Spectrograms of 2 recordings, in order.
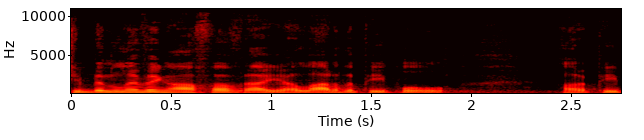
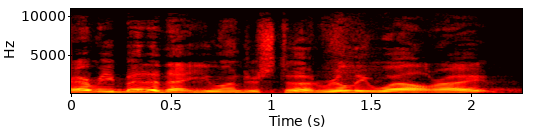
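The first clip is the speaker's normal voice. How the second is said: loud, knowing, swooping sarcastic tone; 3 semitones higher, 9 dB louder than usual. Asking the class whether they understood the material: a little sarcastic. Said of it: "I'm being a little sarcastic here".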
